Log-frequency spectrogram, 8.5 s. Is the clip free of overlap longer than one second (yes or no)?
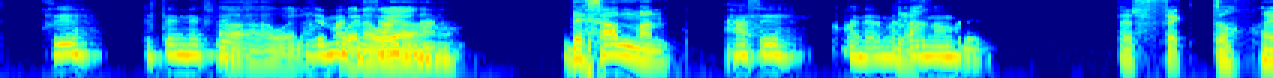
no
